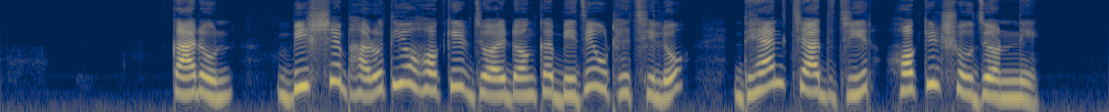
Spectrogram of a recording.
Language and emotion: Bengali, neutral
